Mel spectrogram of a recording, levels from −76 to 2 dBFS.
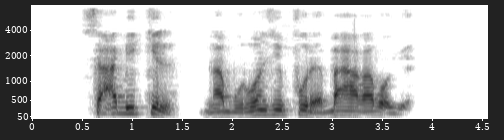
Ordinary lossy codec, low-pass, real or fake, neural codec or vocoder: AAC, 32 kbps; 7.2 kHz; real; none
